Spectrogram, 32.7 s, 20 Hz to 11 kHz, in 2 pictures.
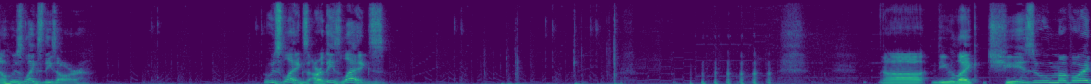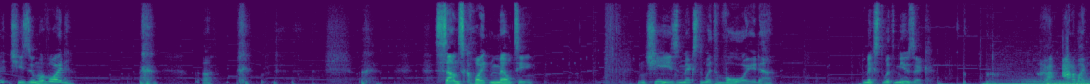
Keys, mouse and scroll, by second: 6.8 click, 7.6 ctrl+Tab, 8.3 right click, 8.9-12.7 shift+right drag, 30.7 click, 31.0 space.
